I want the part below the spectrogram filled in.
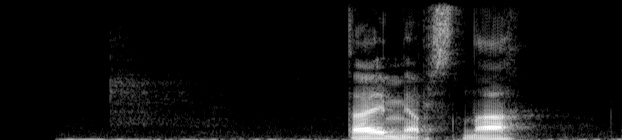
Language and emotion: Russian, neutral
